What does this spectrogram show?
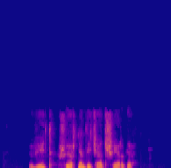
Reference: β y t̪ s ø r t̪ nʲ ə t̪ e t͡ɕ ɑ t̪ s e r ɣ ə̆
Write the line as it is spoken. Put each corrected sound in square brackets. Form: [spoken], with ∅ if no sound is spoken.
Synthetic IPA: β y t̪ [ʃ] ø r t̪ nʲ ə [d̪] e t͡ɕ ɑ t̪ [ʃ] e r ɣ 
